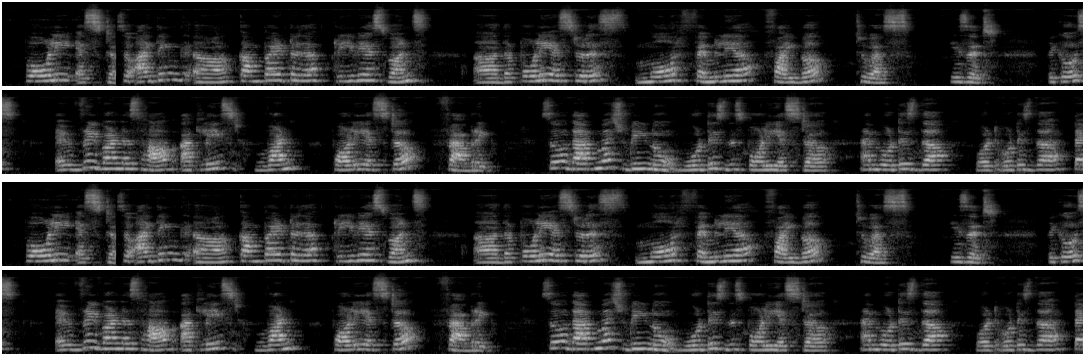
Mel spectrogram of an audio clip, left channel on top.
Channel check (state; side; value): identical; both; correlation 1.00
